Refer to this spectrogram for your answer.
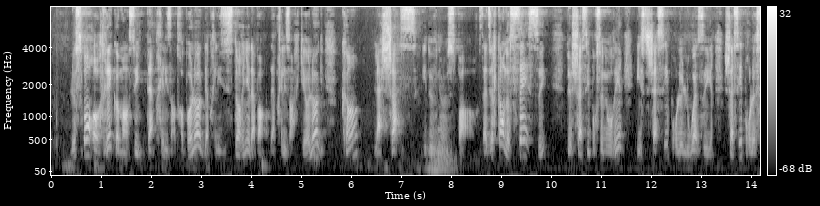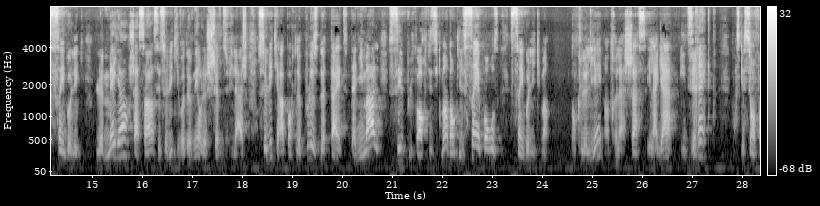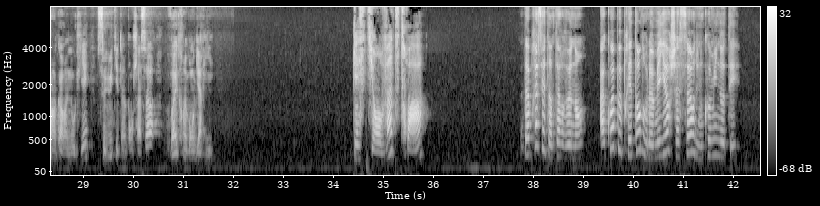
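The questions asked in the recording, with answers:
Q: D'après cet intervenant, à quoi peut prétendre le meilleur chasseur d'une communauté?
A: À devenir le chef du village.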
